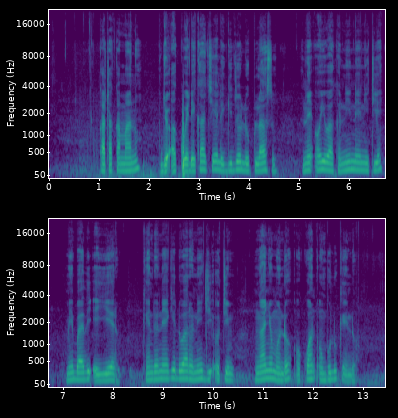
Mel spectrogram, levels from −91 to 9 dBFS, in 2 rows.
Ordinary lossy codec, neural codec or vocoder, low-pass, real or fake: none; none; none; real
